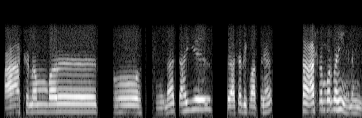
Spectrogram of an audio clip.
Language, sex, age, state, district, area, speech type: Hindi, male, 30-45, Bihar, Vaishali, rural, conversation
